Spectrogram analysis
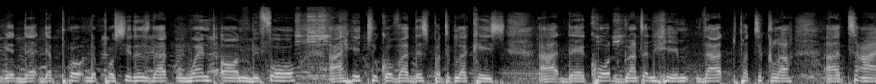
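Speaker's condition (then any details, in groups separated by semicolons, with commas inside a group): No condition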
